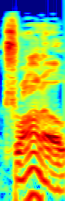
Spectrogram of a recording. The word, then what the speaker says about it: Toronto: They end up in Toronto. Or Toronto, as the natives would say, because they're in a hurry. They only pronounce about half the letters.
